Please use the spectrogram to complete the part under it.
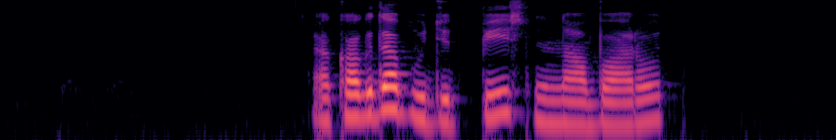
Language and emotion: Russian, neutral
